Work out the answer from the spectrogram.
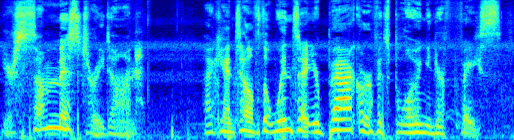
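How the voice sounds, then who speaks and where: A heavily creaky, world-weary ghoul woman, played by an actress in a post-apocalyptic audio drama. She is blunt and protective, giving earnest counsel like a seasoned drifter. There is a faint noise behind her. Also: on the high side, lively intonation, moderate pace, fairly bright tone, exaggerated voice. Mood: grim, blunt. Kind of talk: fan audio drama acting.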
